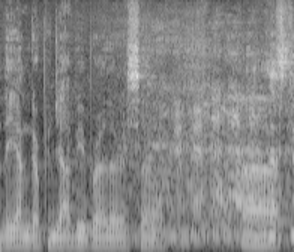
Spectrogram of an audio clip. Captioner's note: laughter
